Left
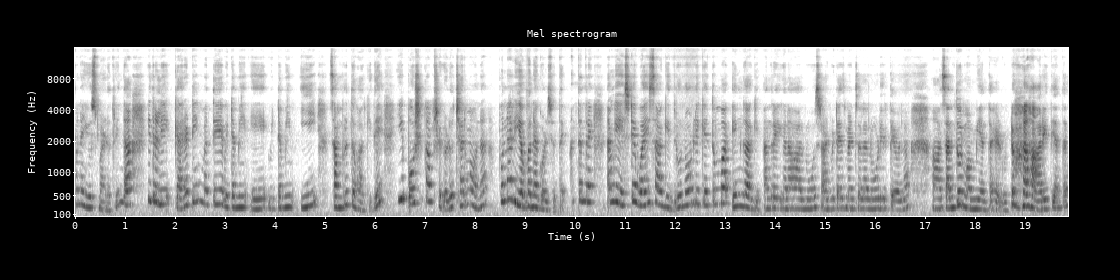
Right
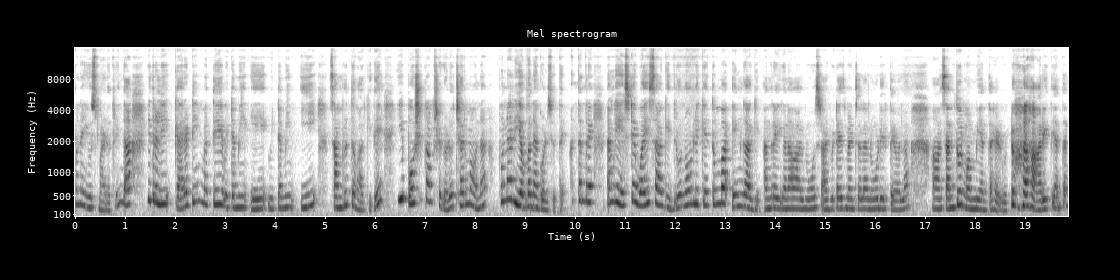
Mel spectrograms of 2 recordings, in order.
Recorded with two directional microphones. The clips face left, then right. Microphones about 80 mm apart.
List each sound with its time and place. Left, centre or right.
0.1 s speech: centre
